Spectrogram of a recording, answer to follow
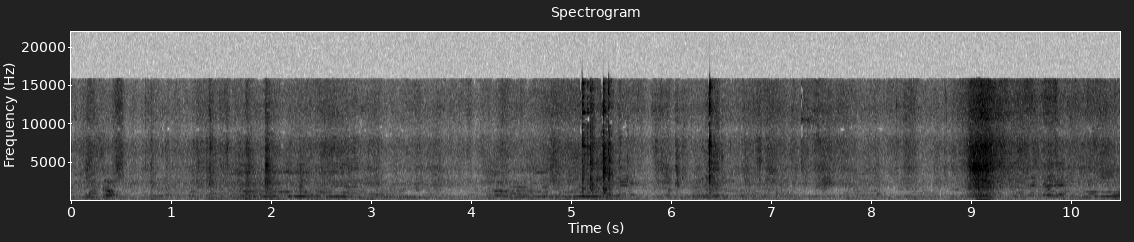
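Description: Indistinct voices in the background of a shop, on and off, with a few faint clicks and a louder knock about nine seconds in.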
